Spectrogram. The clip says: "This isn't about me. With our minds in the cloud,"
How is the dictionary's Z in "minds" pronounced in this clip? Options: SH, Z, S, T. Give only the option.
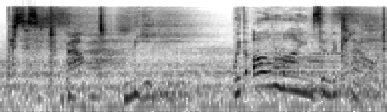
Z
